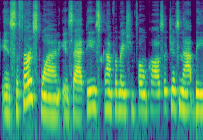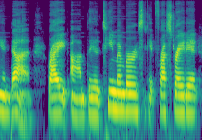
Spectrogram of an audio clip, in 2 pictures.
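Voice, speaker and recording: A woman's voice: on the low side, slow. A woman hosting an instructional explainer in a conversational, explanatory manner. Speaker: host of a tips series. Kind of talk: instructional explainer for business teams.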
